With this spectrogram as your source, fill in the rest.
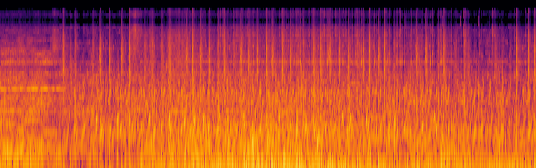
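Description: Rapid popping shots fire over and over in a game.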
